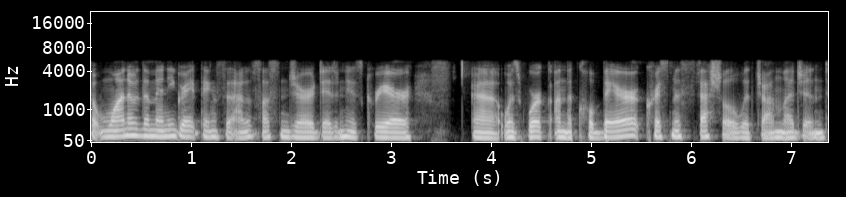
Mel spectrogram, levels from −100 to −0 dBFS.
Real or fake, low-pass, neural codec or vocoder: real; 5.4 kHz; none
